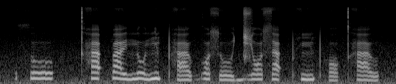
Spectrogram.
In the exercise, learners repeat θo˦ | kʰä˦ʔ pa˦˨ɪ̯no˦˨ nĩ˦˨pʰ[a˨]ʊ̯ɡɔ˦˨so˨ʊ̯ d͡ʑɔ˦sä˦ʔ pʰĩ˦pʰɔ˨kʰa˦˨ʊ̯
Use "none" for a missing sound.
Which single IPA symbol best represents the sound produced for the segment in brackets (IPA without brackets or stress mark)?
a˨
